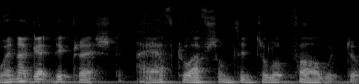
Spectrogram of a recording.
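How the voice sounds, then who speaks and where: Somewhat breathy and fairly low in pitch, a man speaks at a fairly slow pace with audible room echo. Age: 80s+. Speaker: retired angler living with cancer. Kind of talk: interview.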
